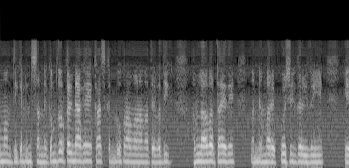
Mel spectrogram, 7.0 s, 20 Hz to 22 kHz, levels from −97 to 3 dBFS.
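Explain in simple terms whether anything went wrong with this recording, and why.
A thin, steady buzz runs under the speech from start to finish, quieter than the voice but never letting up. It is DECT cordless phone buzz: a cordless phone or its base station nearby sends a short radio pulse 100 times a second, and the recording equipment picks these up and turns them into sound. The result is a 100 Hz hum with a harsh, buzzy edge from the many overtones stacked on top of it.

The voice itself also sounds rough and grainy throughout, as if it were scratched or slightly noisy. Everything above about 8.2 kHz is missing, so the sound lacks crispness and air. The likely cause is heavy Opus compression, a way of shrinking audio files. When the file is squeezed hard, the encoder can't keep every detail, so it patches the gaps with borrowed or noise-like sound, which gives speech this gritty texture.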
